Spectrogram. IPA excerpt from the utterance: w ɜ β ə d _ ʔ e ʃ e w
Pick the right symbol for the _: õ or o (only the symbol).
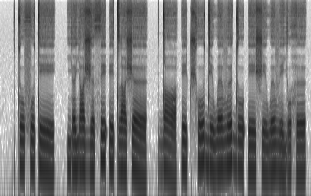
o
